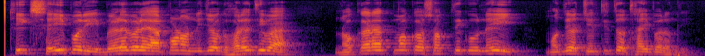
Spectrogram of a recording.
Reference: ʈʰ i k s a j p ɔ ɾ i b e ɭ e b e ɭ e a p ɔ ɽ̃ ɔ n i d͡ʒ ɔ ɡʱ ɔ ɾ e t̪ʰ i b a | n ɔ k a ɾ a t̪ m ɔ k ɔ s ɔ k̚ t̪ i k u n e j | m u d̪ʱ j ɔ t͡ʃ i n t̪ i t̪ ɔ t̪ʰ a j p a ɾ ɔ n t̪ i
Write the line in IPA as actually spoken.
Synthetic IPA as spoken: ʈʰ i k s e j p ɔ ɾ i b e ɭ e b e ɭ e a p ɔ ɽ̃ ɔ n i d͡ʒ ɔ ɡʱ ɔ ɾ e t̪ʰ i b a | n ɔ k a ɾ a t̪ m ɔ k ɔ s ɔ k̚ t̪ i k u n e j | m ɔ d̪ʱ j ɔ t͡ʃ i n t̪ i t̪ ɔ t̪ʰ a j p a ɾ ɔ n t̪ i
